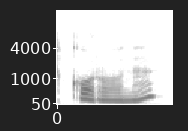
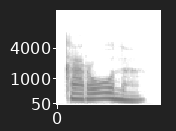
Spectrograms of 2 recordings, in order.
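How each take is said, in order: First: Corona as ko-RO-na, first o kept; official unreduced form. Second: Corona said as ka-RO-na; Russian-style corona with an a-like first vowel; reduced pronunciation. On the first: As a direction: corona pronounced as spelt, with a full o. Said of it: "oficialmente es corona". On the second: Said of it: "pero se pronuncia corona". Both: Shown as a demonstration.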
